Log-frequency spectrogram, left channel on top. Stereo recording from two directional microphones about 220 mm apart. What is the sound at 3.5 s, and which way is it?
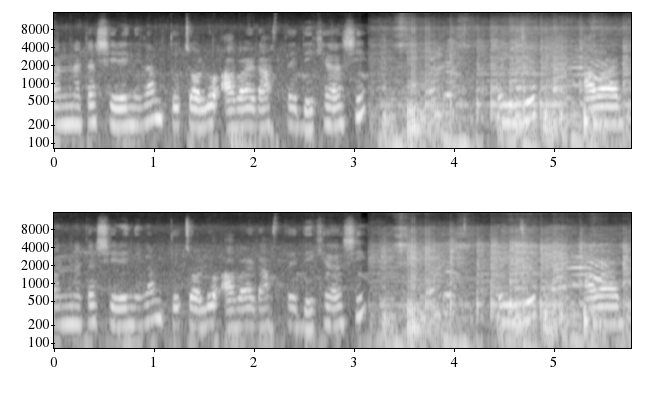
Speech, 30° left (ahead or behind).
